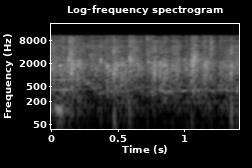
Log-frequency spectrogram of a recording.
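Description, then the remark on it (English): An audience claps for the Lord in a dense, steady burst of applause, loud and continuous with many overlapping hand claps throughout. “If you are blessed today, please give the Lord a resounding clap.”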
